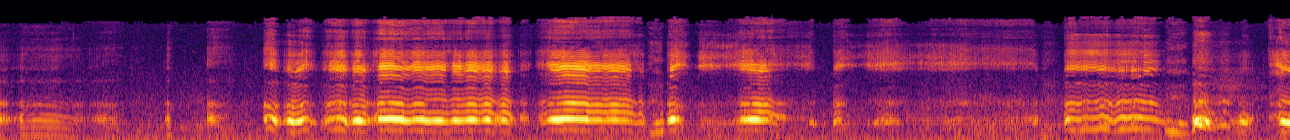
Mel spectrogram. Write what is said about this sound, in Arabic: اتركه، لقد انتهيت. كفى بكاء.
